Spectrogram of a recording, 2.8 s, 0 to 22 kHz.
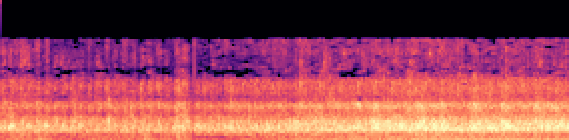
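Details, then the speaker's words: Mitsubishi L300 pickup diesel after clutch repair, pulling away in gear: steady rumble taking up load smoothly with no shudder or judder as the clutch bites; the vibration on clutch release is gone. "halus mantap Nah ini getar-getarnya langsung hilang udah gak ada lagi getar-getarnya"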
